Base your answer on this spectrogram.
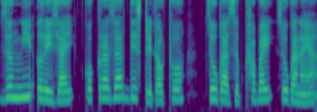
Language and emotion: Bodo, neutral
